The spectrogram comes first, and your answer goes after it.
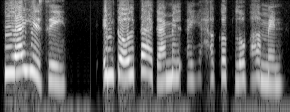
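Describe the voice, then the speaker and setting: A playful young woman who bosses and teases in a high voice with an Egyptian accent, voiced by a woman narrator. The recording is dry and close. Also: expressive, fast talker, darkish tone, no room sound. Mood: teasing.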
